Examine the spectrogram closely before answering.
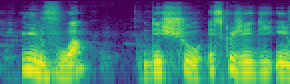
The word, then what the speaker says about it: choux: Le X, une voix, des choux. Est-ce que j'ai dit une voix ou bien des choux? Non, du tout. Le X ne se prononce pas à la fin d'un mot.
